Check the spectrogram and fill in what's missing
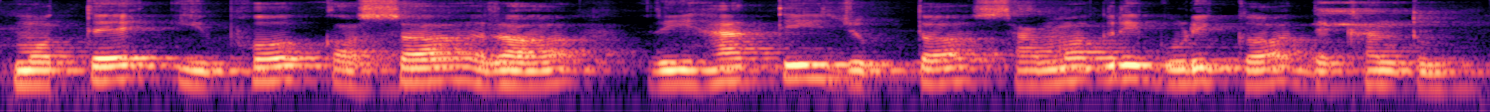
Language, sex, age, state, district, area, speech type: Odia, male, 18-30, Odisha, Khordha, rural, read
